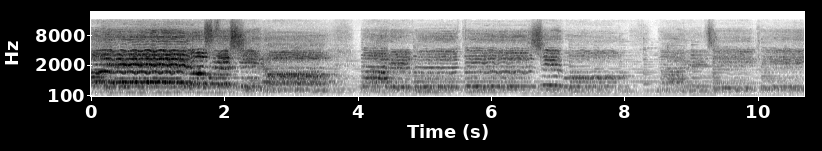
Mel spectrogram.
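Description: Mixed church choir of men and women singing a Korean sacred anthem with full, sustained vowels and vibrato. The sound drops briefly between phrases about four seconds in and again near eight seconds.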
